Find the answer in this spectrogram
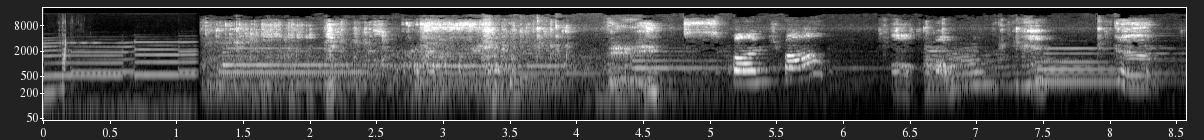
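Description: Two cartoon characters wailing together in a held cry for about the first second, then a sudden cut to cartoon soundtrack played from a television: background music with character voices breaking in now and then.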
